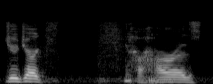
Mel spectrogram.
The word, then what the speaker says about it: Jujhar Khaira: So if I heard Jujhar Khaira's name pronounced correctly it's not a third syllable in there, but the H is squeezed in there somehow.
